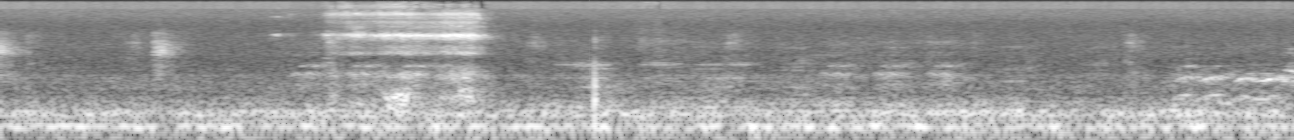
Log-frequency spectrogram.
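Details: A steady low rumbling snore from a sleeping dog, with a brief high-pitched noise and faint room sounds; snoring.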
